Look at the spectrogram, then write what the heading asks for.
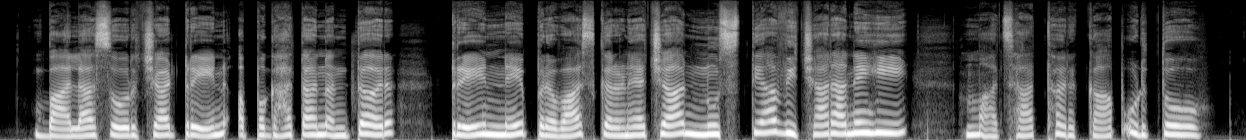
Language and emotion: Marathi, fearful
